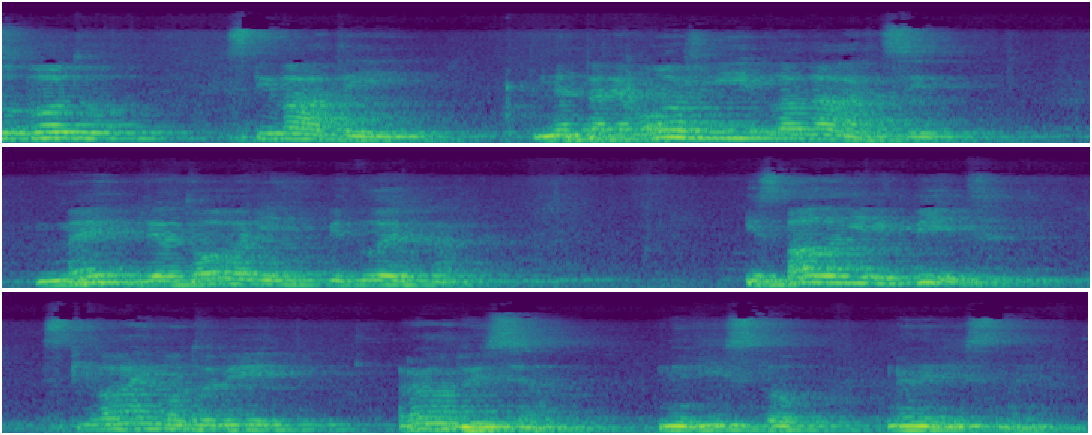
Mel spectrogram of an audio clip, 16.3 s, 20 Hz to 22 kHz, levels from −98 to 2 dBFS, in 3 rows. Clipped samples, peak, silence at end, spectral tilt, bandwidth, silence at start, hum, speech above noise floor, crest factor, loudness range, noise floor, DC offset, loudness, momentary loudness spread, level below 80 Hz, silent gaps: under 0.1%; -6 dBFS; 0 s; -7 dB/octave; 11 kHz; 0 s; none; 32 dB; 20 dB; 5 LU; -55 dBFS; under 0.1%; -25 LUFS; 18 LU; -58 dBFS; none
